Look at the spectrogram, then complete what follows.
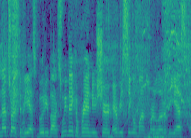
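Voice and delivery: hammed-up announcer plug; ad read. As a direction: sell it like a pitchman. Sponsor ad read.

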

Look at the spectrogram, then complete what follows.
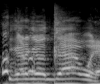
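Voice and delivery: high, eager, over-helpful cop; apologetic Canadian cop. Retold or imitated. Canadian cop correcting his directions, high and over-helpful.

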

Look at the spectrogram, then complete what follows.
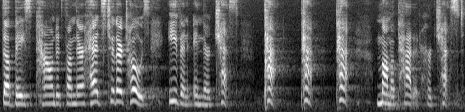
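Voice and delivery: ordinary delivery, nothing marked

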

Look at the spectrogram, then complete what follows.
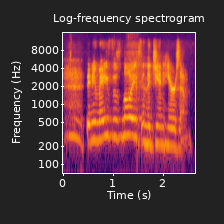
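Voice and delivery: normal talking voice

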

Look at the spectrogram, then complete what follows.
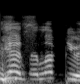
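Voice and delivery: high-pitched, giddy yes; excited acceptance. Retold or imitated. Retelling his yes to Tony's invitation, excited.

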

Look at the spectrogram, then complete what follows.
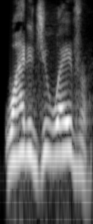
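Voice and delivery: soft, gentle-level asking; subdued question. Acted. Preacher voices Jesus questioning Peter, subdued and soft. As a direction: ask it quietly, held back.

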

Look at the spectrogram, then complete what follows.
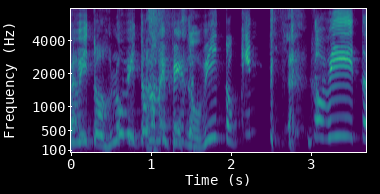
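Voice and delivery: high whiny begging; mock pleading. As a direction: beg not to be hit. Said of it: "Y yo era".

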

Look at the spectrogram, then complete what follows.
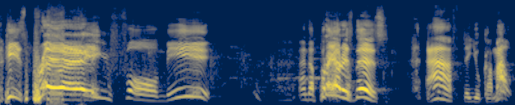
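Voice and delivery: high, rhythmic preaching cadence, building; fervent preaching. Acted. Preacher urging on the congregation, fervent and high-pitched. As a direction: pastor builds the crowd up, high and driving.

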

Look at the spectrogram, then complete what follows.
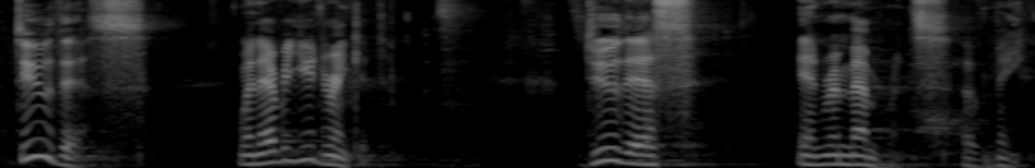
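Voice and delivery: measured, solemn reading of the passage; scripture reading. Acted. Pastor reading Scripture to the congregation, solemn and measured. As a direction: read the words of institution with weight.

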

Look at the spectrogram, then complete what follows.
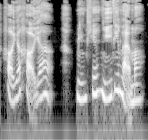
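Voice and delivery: ordinary delivery

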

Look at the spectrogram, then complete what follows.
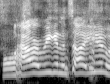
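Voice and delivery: high, mock-exasperated retort; defensive retort. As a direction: imitate their defensive comeback, pitched high. Acted family argument, defensive comeback.

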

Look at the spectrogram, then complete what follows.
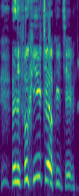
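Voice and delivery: loud, high mock challenge through laughter; mock indignant husband. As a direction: imitate an outraged husband while laughing. Husband's imagined reaction, laughing.

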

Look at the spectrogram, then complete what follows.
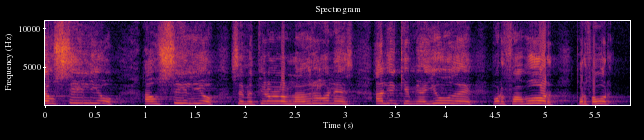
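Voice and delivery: high-pitched mock cries for help, retold; imitating a scared child calling for help; retold panicked yelling. Boy scared of burglars, retelling his cries for help. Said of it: "yo empiezo a gritar como loco".

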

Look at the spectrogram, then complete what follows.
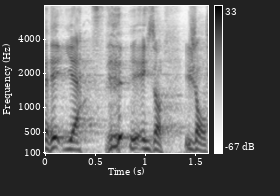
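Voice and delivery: ordinary talk, nothing marked

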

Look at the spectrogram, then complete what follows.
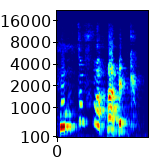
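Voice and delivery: high, laughing outburst of disbelief; laughing what the fuck. Real, not acted. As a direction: burst out laughing at the absurdity. Laughing at friend's revelation.

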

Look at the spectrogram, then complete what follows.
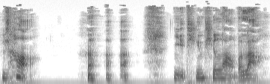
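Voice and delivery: chuckling, amused man; laughing boss. A narrator's reading. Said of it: "许老板笑着说".

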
